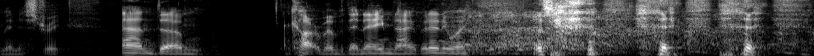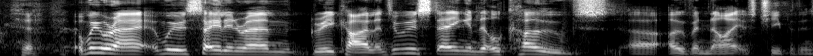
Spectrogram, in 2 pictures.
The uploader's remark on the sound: Recordings from sessions at the ChristCentral Leadership Weekend 2018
